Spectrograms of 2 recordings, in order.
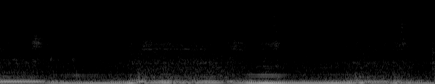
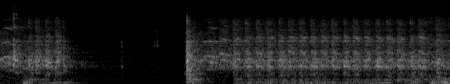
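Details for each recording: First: Car with rebuilt carburettor after ignition timing was set, driven through the gears: steady low drone with no knock or rattle under load and no stalling; the earlier knock is believed to have been pre-ignition or a tappet. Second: Old car with rebuilt carburettor: cranks, catches and revs high with rattly metallic pinking on start-up; ignition timing too far advanced, though earlier top-end knock was suspected and knock versus pre-ignition remains uncertain.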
